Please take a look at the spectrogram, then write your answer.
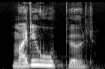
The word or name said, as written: Mariupol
